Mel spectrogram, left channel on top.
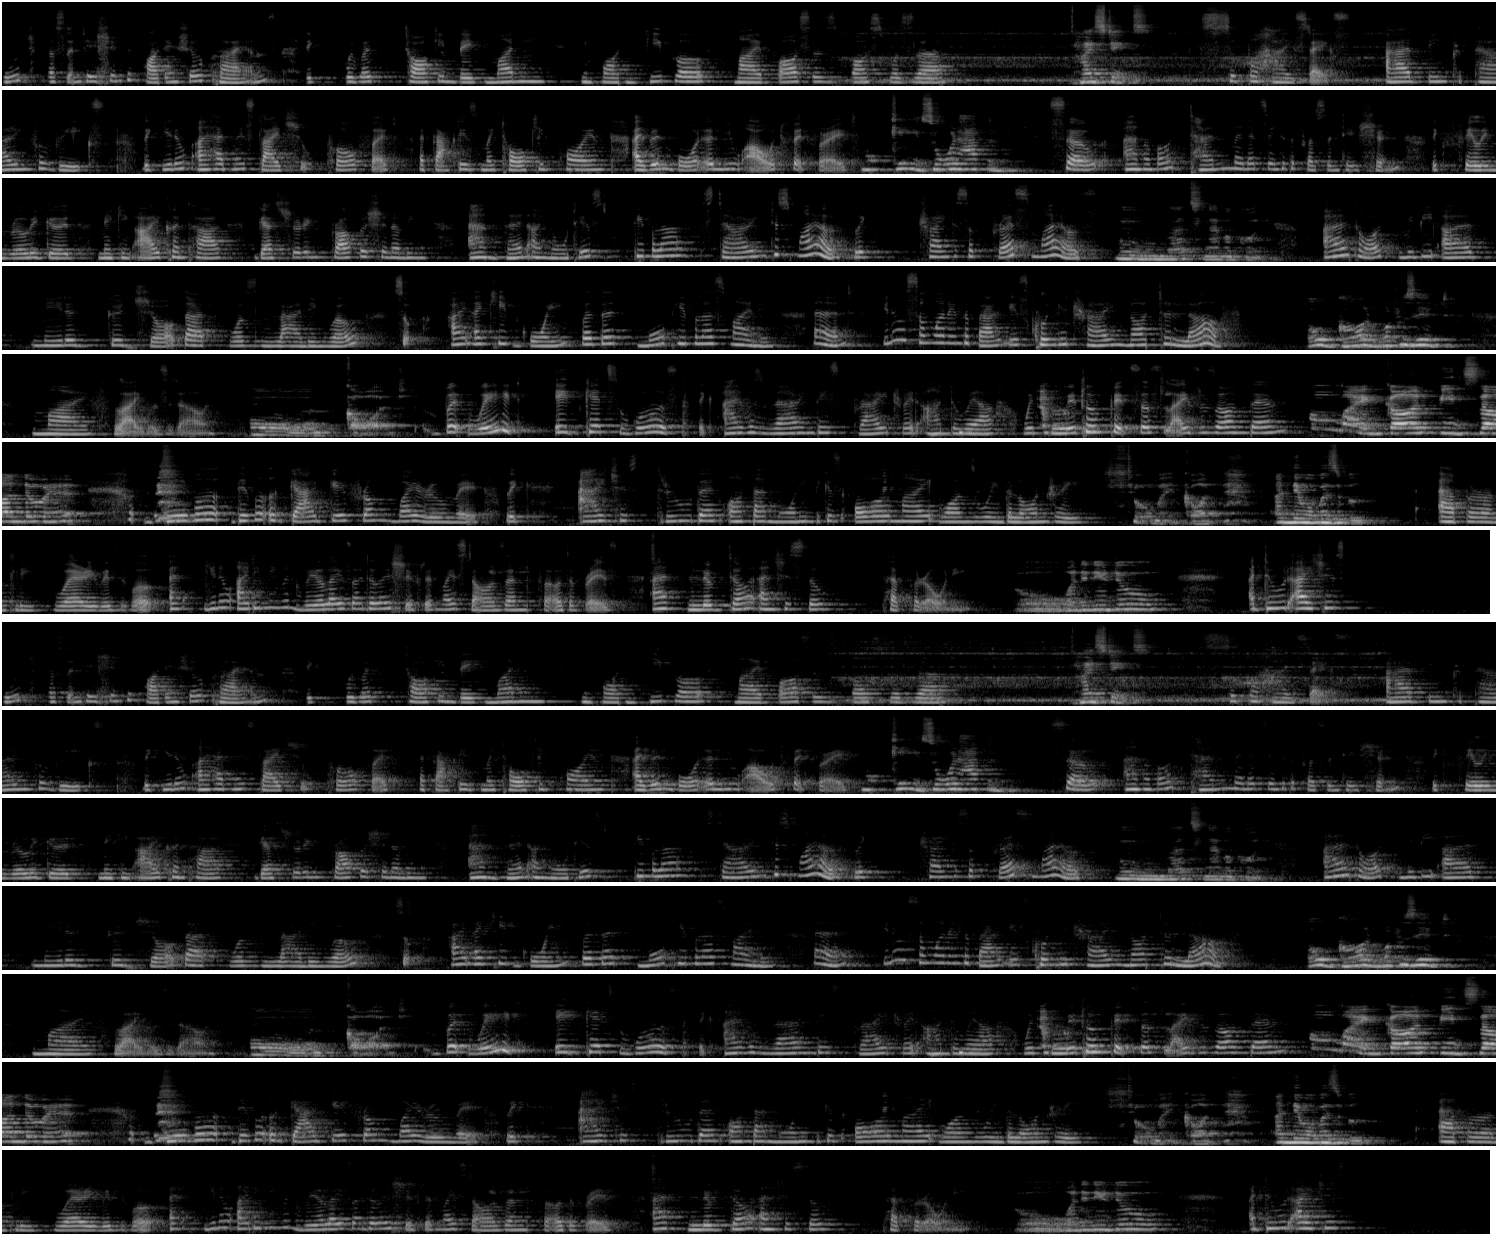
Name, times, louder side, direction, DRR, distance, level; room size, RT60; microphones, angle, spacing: voice 1, 0.5-3.1 3.4-3.7 4.0-5.4 5.8-7.0 7.3-9.5 12.0-13.5 13.8-18.8 19.2-23.5 25.4-25.9 26.2-32.1 32.4-35.8 36.2-36.7 37.1-38.5 39.1-40.7 42.6-42.8 43.1-44.6 45.1-48.9 49.3-53.3 53.6-57.2 59.6-59.8 60.1-61.9 64.0-64.9 65.3-66.5 67.0-69.7 70.0-72.6 75.6-81.0 81.3-85.5 89.1-97.9 98.4-99.3 101.4-101.8 102.1-103.1, left 2 dB, 45° left, 9 dB, 0.8 m, -32 dB
Water / Sink (filling or washing), 8.2-13.9, right 2 dB, 45° right, 5.4 m, -46 dB
voice 2, 10.7-11.5 23.5-25.0 41.0-42.5 57.9-59.2 62.2-63.8 70.1-70.3 72.8-75.5 76.2-76.5 85.8-88.3 99.8-101.2, left 2 dB, 15° left, 4 dB, 1.8 m, -29 dB
27.5 x 13.5 x 3.4 m, 0.74 s
head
